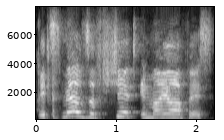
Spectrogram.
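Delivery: hammed-up indignant authority; disgusted commissioner. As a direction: drag out the complaint in revulsion. Commissioner complaining of smell.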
